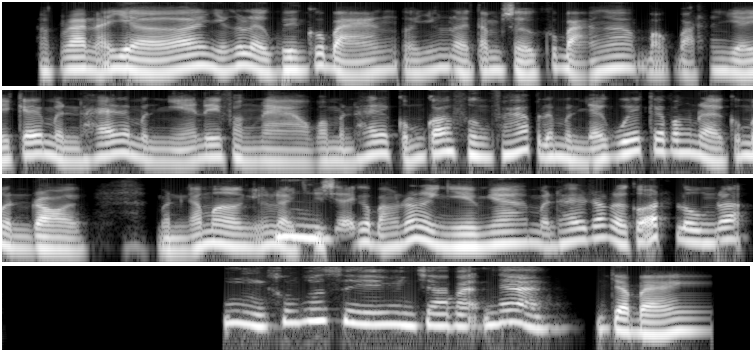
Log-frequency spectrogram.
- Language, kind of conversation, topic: Vietnamese, advice, Bạn cảm thấy thế nào khi lần đầu trở thành cha/mẹ, và bạn lo lắng nhất điều gì về những thay đổi trong cuộc sống?
- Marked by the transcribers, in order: tapping; other background noise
